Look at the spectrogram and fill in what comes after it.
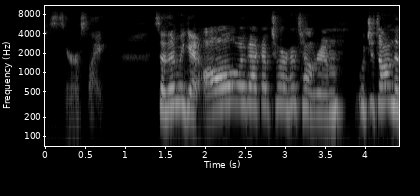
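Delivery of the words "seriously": breathless, unvoiced mutter of disbelief; exasperated mutter. Beach trip cut short by a storm, she mutters in disbelief. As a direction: mutter it under your breath, fed up.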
